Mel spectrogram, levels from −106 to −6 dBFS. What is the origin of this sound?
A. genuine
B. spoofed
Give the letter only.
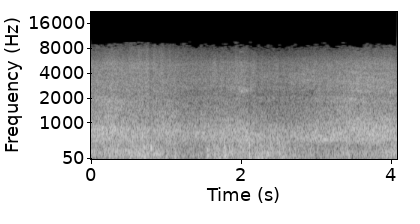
A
